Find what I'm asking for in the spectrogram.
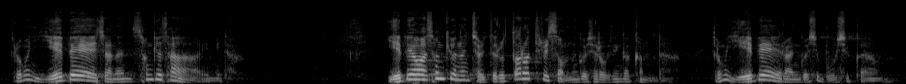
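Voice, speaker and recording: A man talks at a fairly quick pace with very wide pitch swings, breaking often into long pauses. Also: fairly high pitch for a man. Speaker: missionary preacher. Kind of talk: sermon. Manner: fast.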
